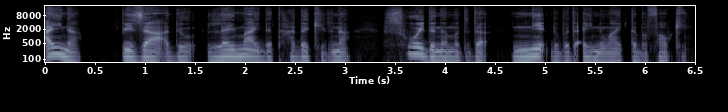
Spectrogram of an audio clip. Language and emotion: Manipuri, sad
